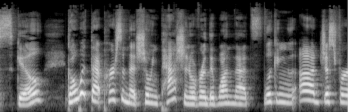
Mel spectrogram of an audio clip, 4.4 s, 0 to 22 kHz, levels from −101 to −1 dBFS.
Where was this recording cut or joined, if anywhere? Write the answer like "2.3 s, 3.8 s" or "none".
0.8 s, 3.2 s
